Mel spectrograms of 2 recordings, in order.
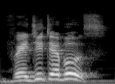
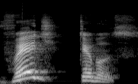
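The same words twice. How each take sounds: First: The second 'e' is pronounced as a syllable. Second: The second 'e' is silent and dropped. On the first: The speaker calls it wrong. "the pronunciation is not vegetables" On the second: The speaker calls it right. "The pronunciation should be vegetables. E will remain silent"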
